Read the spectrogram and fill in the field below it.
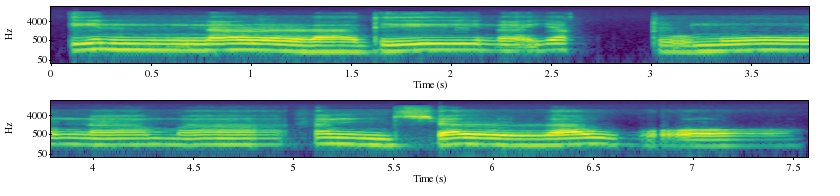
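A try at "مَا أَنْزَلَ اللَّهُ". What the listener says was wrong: Nah, di anzalallah lamnya nggak ditasdid.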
